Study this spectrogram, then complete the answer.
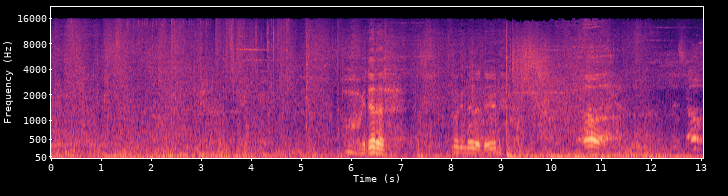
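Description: Game battle effects crash and blast.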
